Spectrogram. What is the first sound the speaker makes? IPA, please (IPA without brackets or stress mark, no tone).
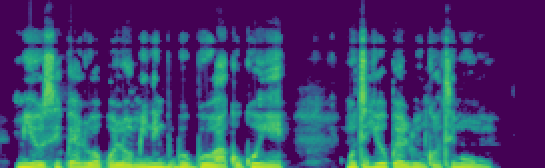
m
